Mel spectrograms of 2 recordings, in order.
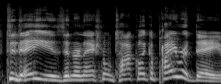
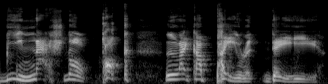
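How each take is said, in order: First: Said in the usual way. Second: Slow, drawn-out pirate announcement. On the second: Acted. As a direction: proclaim it like a pirate captain. Pirate voice vs plain later.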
